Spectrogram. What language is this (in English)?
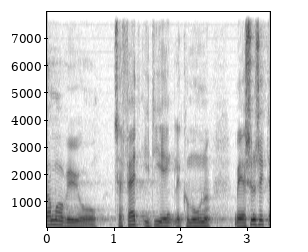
Danish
